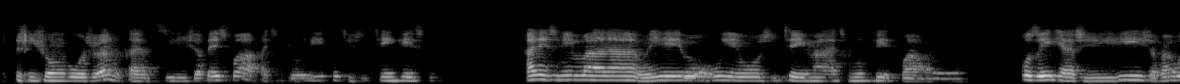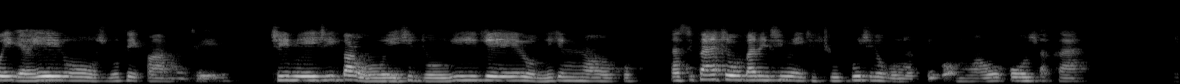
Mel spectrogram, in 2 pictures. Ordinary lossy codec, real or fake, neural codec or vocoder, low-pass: MP3, 32 kbps; fake; codec, 24 kHz, 0.9 kbps, WavTokenizer, medium music audio release; 7.2 kHz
